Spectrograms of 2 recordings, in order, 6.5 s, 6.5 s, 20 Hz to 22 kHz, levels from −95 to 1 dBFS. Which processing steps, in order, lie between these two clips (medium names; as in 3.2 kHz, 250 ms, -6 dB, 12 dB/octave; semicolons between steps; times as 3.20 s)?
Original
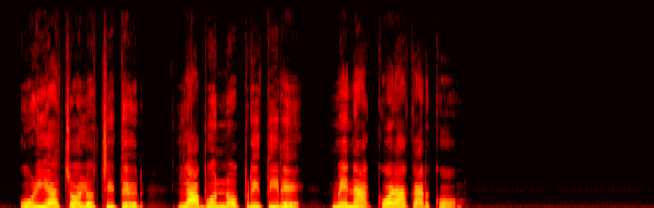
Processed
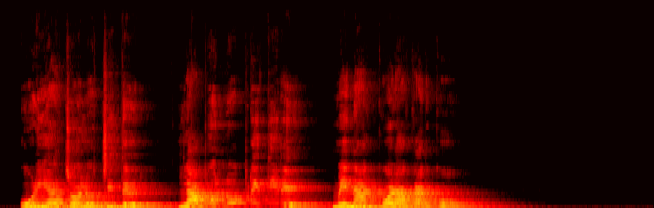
1.90–2.90 s: high-pass 770 Hz 24 dB/octave; on a send: reverberation RT60 1.1 s, pre-delay 3 ms, DRR 2 dB; on the sum: trim -7.5 dB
